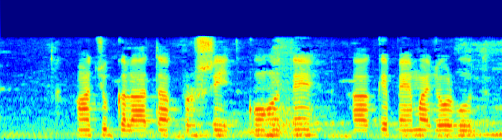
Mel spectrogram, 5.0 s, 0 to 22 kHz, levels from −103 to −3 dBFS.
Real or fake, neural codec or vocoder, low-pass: real; none; 7.2 kHz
